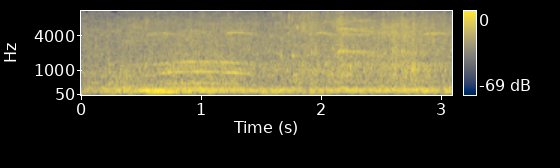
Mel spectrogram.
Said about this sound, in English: we're just going to go here into the middle, then uh, we're going to stop the boat, and we're going to do a couple of figure of eights. Okay. okay. You're going to do one engine forward, one engine back. Okay. Twist the boat for us.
